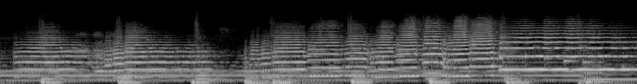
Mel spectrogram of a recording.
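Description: Jazz trumpet solo, with several notes sliding into one another and a long held note near the end, over a small jazz band with upright bass keeping a steady beat.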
